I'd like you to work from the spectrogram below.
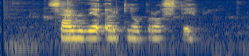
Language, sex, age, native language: Icelandic, male, 9, Icelandic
